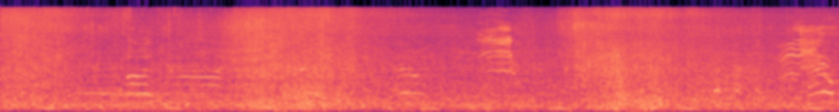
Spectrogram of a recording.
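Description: Wave-pool water rushing and splashing in steady surges as artificial waves break across the shallow end. Short high-pitched shouts from people in the pool sound over it several times.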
